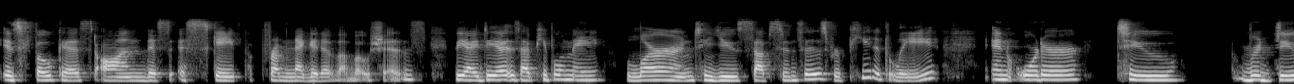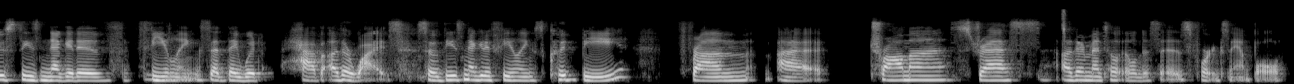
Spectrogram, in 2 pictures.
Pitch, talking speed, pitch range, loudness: 195 Hz, 105 wpm, 180-215 Hz, -15 LUFS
